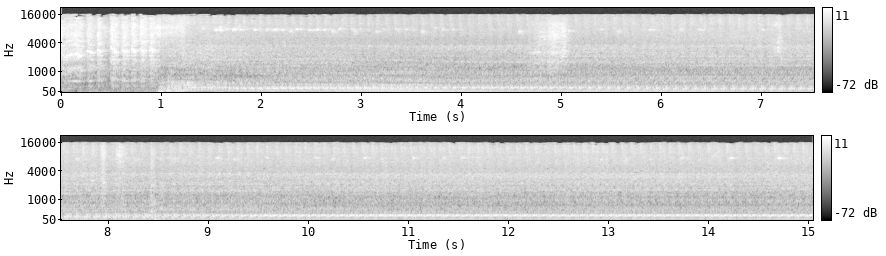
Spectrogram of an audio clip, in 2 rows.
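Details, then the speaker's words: 1997 Lexus SC400 with 1UZ V8 barn find: cranks, catches and idles with an uneven, stumbling exhaust pulse, heard at the tailpipe; engine misfire at idle. "this is what happens bring them to the tailpipe so they can hear the misfire"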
